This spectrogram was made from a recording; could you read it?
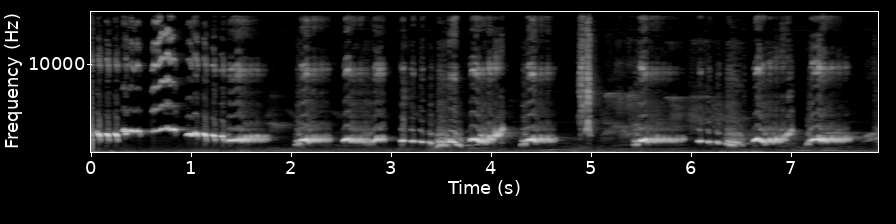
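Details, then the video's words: White-rumped shama singing gacor as a lure to stir other shamas into song; clear whistled notes around a steady pitch, repeated short phrases with chattering bursts and brief pauses. "Murai batu gacor AMPUH buat PANCINGAN murai batu agar bunyi JADIKAN burung murai EMOSI"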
